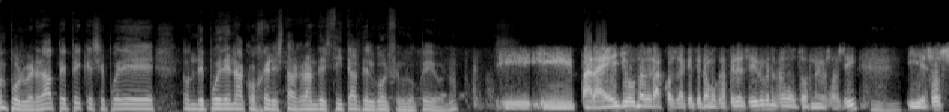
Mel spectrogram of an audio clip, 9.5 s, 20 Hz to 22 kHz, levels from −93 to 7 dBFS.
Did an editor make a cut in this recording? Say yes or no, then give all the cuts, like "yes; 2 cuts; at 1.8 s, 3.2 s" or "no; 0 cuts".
yes; 1 cut; at 4.9 s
